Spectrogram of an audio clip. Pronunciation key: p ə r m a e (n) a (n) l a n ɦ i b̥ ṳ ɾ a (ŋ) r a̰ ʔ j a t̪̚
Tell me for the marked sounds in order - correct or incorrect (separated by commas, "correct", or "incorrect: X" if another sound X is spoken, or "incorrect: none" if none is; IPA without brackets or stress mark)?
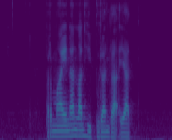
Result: correct, correct, incorrect: n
